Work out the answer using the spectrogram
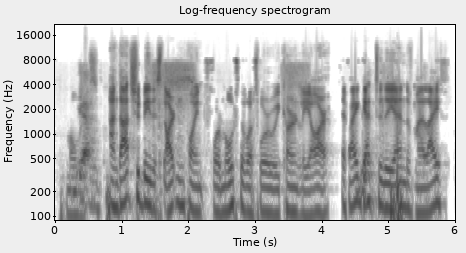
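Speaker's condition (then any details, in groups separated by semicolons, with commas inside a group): No condition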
